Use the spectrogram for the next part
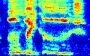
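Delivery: breathless unvoiced gasp of dismay; whispered shock. Real, not acted. Stunned by the glitch on her live stream, whispering. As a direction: hush it out, stunned.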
